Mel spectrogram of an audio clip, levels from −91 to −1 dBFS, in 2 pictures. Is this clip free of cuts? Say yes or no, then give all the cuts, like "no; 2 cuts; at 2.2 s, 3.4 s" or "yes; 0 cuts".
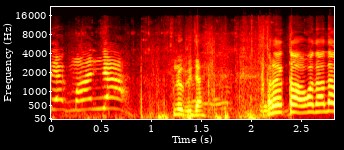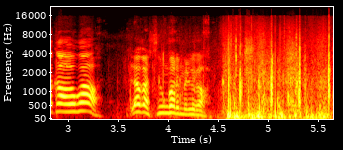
no; 2 cuts; at 2.0 s, 4.5 s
